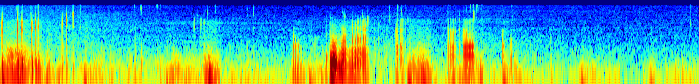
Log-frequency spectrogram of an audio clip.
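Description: Low rumbling growls and bubbly gurgles from the belly, ordinary hunger bowel sounds, a normal finding.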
